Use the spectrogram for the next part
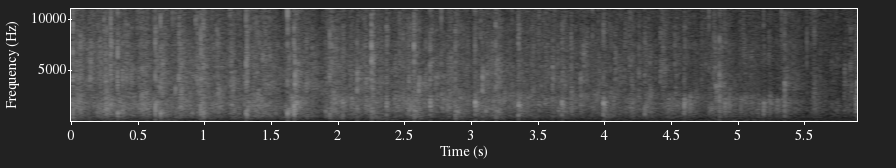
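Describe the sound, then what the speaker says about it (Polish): Sustained applause from a conference audience in Olsztyn fills the room with a dense, steady patter of many hands clapping, with no voices over it. "bardzo serdecznie proszę o gorące brawa dla organizatorów dzisiejszej konferencji"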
